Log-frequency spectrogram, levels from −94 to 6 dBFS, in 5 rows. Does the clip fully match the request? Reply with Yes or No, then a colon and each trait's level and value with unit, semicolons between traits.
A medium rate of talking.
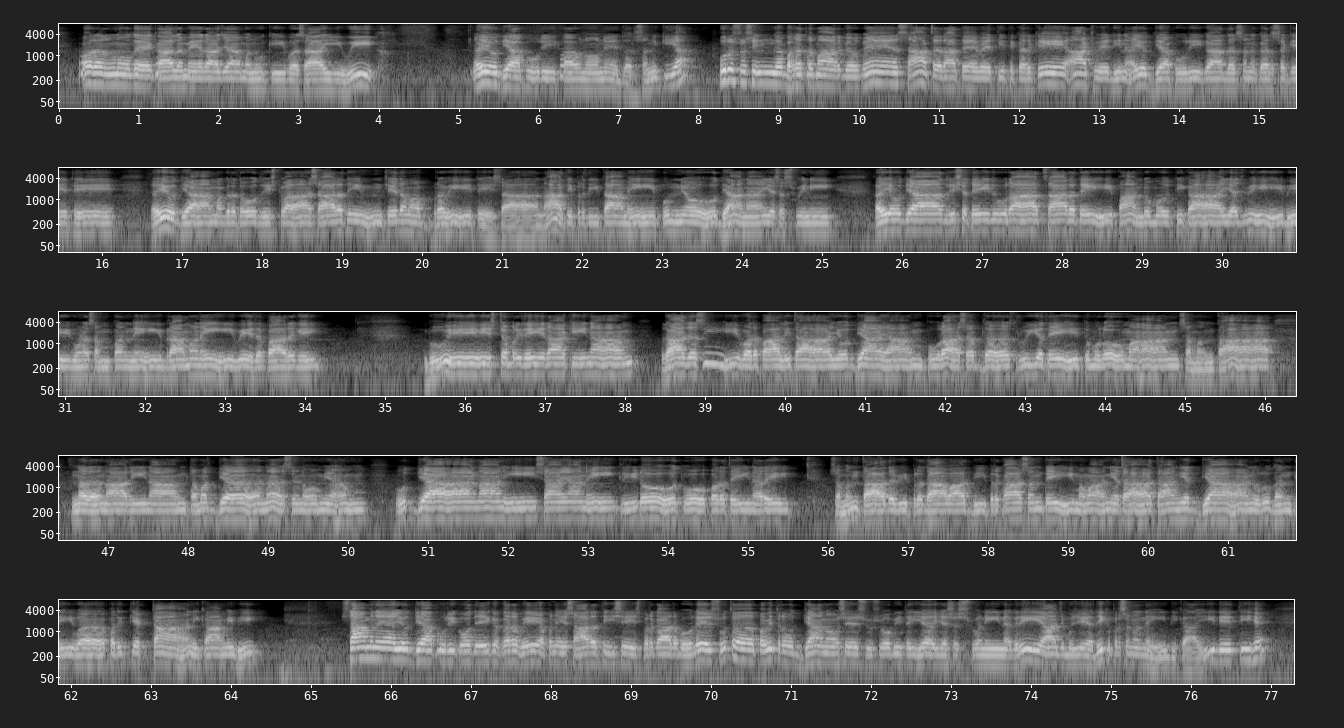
No: slow, 80 wpm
